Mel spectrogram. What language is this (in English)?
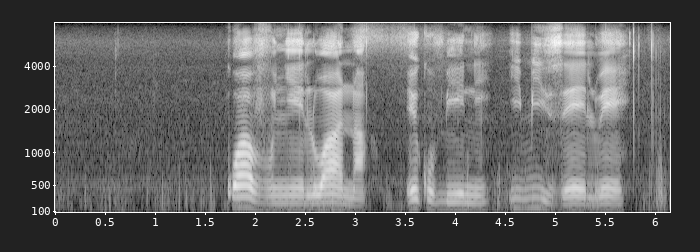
Xhosa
